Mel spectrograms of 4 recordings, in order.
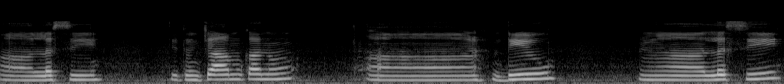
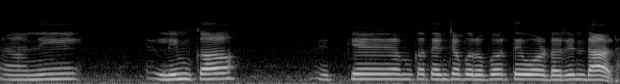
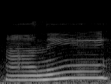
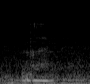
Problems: constant background noise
